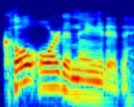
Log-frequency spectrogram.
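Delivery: slow, loud syllable-by-syllable coordinated; coordinated with the N pushed twice; syllable drill. Shown as a demonstration. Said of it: "We push into that N twice".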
